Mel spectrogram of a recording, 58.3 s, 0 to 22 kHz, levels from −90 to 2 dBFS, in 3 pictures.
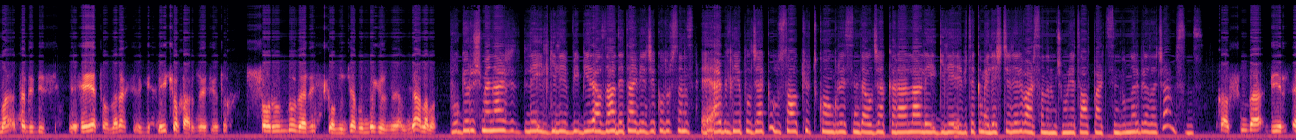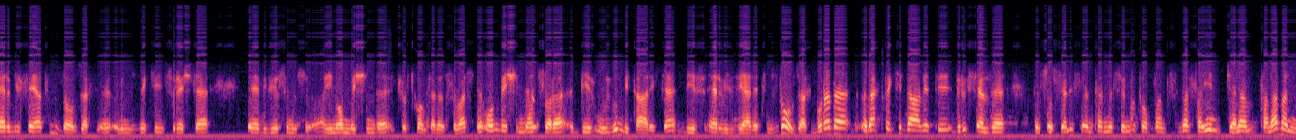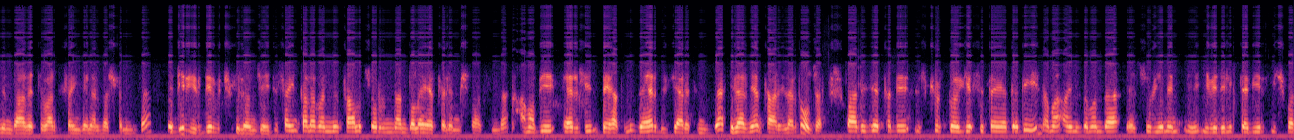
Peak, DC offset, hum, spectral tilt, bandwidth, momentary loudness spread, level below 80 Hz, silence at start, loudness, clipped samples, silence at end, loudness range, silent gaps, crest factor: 0 dBFS; under 0.1%; none; -6.5 dB/octave; 18 kHz; 9 LU; -52 dBFS; 0 s; -18 LUFS; under 0.1%; 0 s; 4 LU; none; 18 dB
